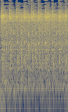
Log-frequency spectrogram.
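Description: Sewing machine stitching along a marked curve on a lined blouse neckline, a steady fast mechanical whir with rapid needle rhythm running continuously and fairly close.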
